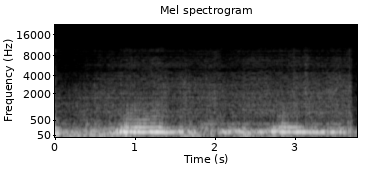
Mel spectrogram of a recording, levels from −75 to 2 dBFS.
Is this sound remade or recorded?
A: remade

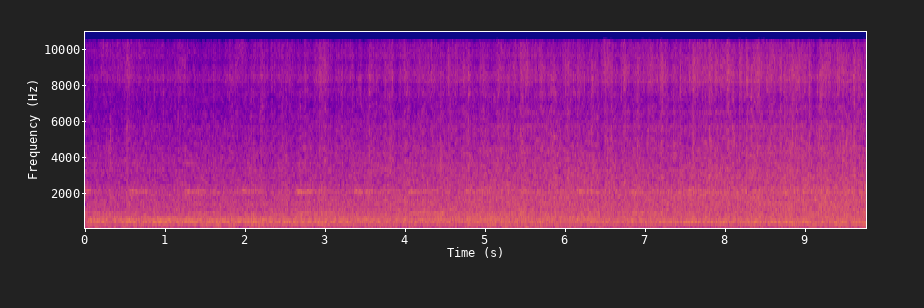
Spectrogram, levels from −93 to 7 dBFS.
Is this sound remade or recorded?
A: remade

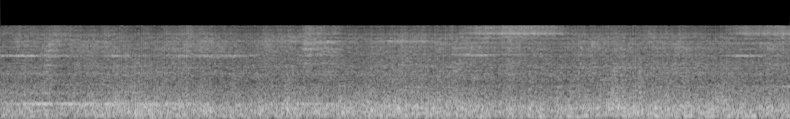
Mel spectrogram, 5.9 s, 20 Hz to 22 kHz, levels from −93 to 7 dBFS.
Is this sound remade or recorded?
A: remade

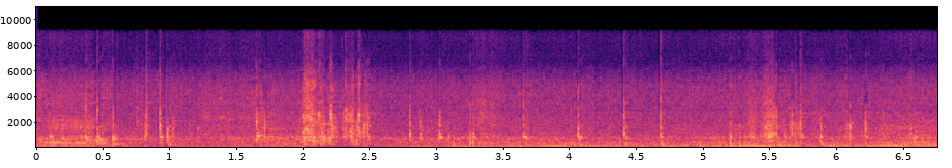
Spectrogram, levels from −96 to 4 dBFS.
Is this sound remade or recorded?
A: remade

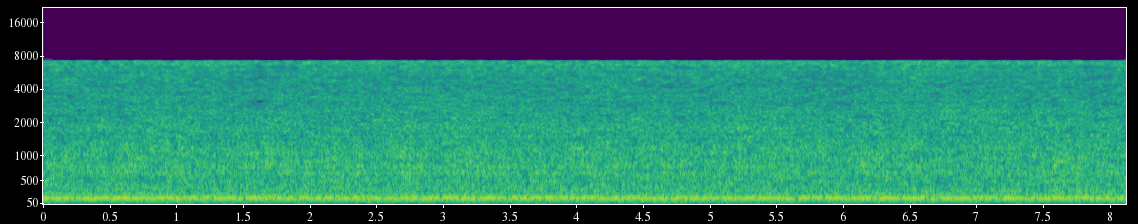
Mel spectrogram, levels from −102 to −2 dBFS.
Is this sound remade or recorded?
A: remade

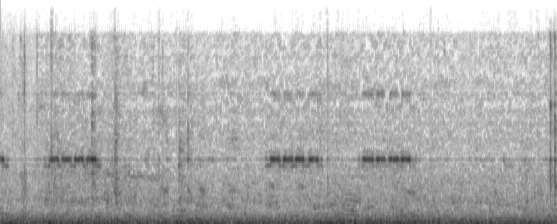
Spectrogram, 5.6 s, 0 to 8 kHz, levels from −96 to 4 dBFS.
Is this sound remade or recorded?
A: remade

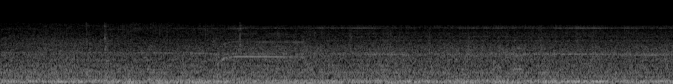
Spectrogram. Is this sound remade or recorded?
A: recorded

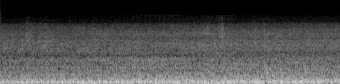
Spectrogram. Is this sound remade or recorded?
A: recorded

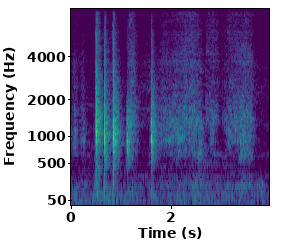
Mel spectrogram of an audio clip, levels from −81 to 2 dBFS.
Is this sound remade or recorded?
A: remade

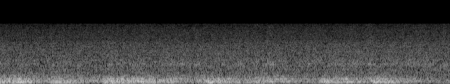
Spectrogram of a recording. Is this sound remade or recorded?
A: recorded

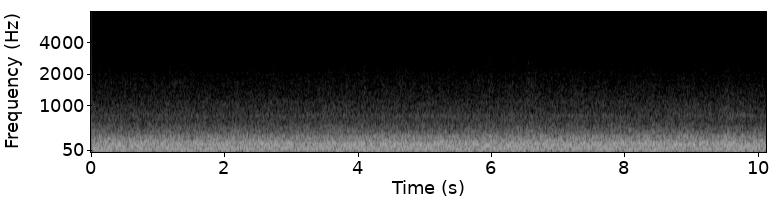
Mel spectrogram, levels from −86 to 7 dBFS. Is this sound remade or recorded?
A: recorded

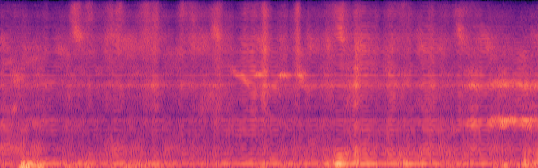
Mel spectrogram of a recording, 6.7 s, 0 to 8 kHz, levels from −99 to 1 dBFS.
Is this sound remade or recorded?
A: remade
